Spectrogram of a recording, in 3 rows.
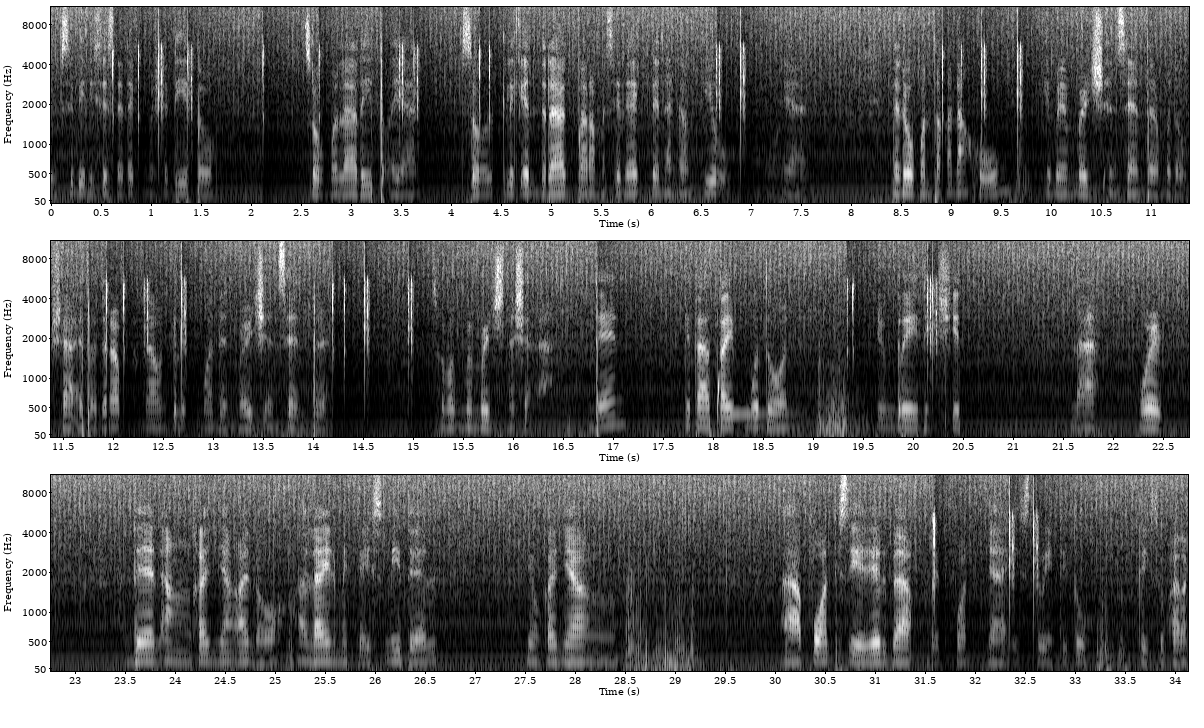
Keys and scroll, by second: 16.5 Tab, 20.4 ctrl+c.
